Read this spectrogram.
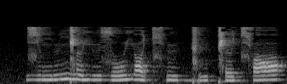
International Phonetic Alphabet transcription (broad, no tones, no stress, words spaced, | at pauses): ʑəŋʉŋ͡ǁə jʉzojɒ t͡ɕʰʉ ɡ͡ǁʉ ǁət͡ɕʰɒ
